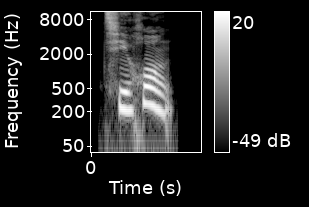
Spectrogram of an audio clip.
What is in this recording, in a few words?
"起哄", Chinese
